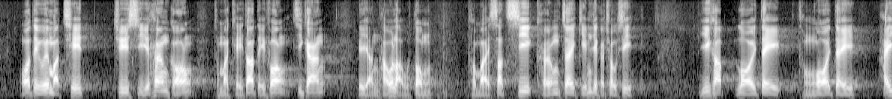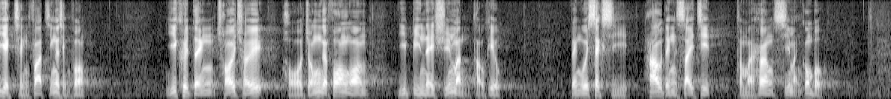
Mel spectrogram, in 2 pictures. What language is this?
Cantonese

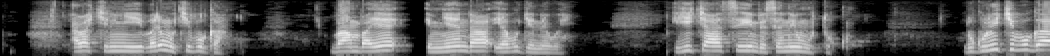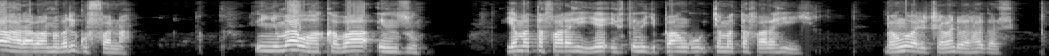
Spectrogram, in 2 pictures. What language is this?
Kinyarwanda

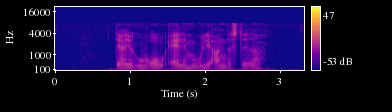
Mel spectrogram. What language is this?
Danish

